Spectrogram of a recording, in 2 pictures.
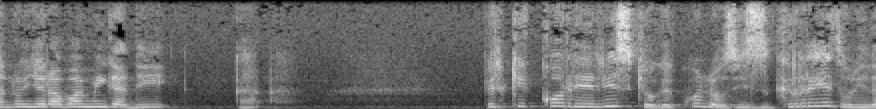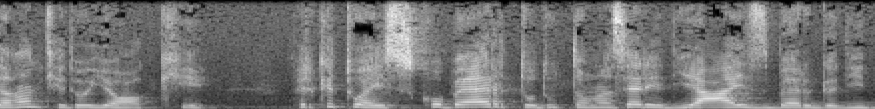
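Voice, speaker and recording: A woman's voice: mid-range voice, a little mellow, natural voice. An actress around thirty with a Roman Italian accent, playing a neurotic, rambling, self-ironic woman in a comic radio monologue.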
